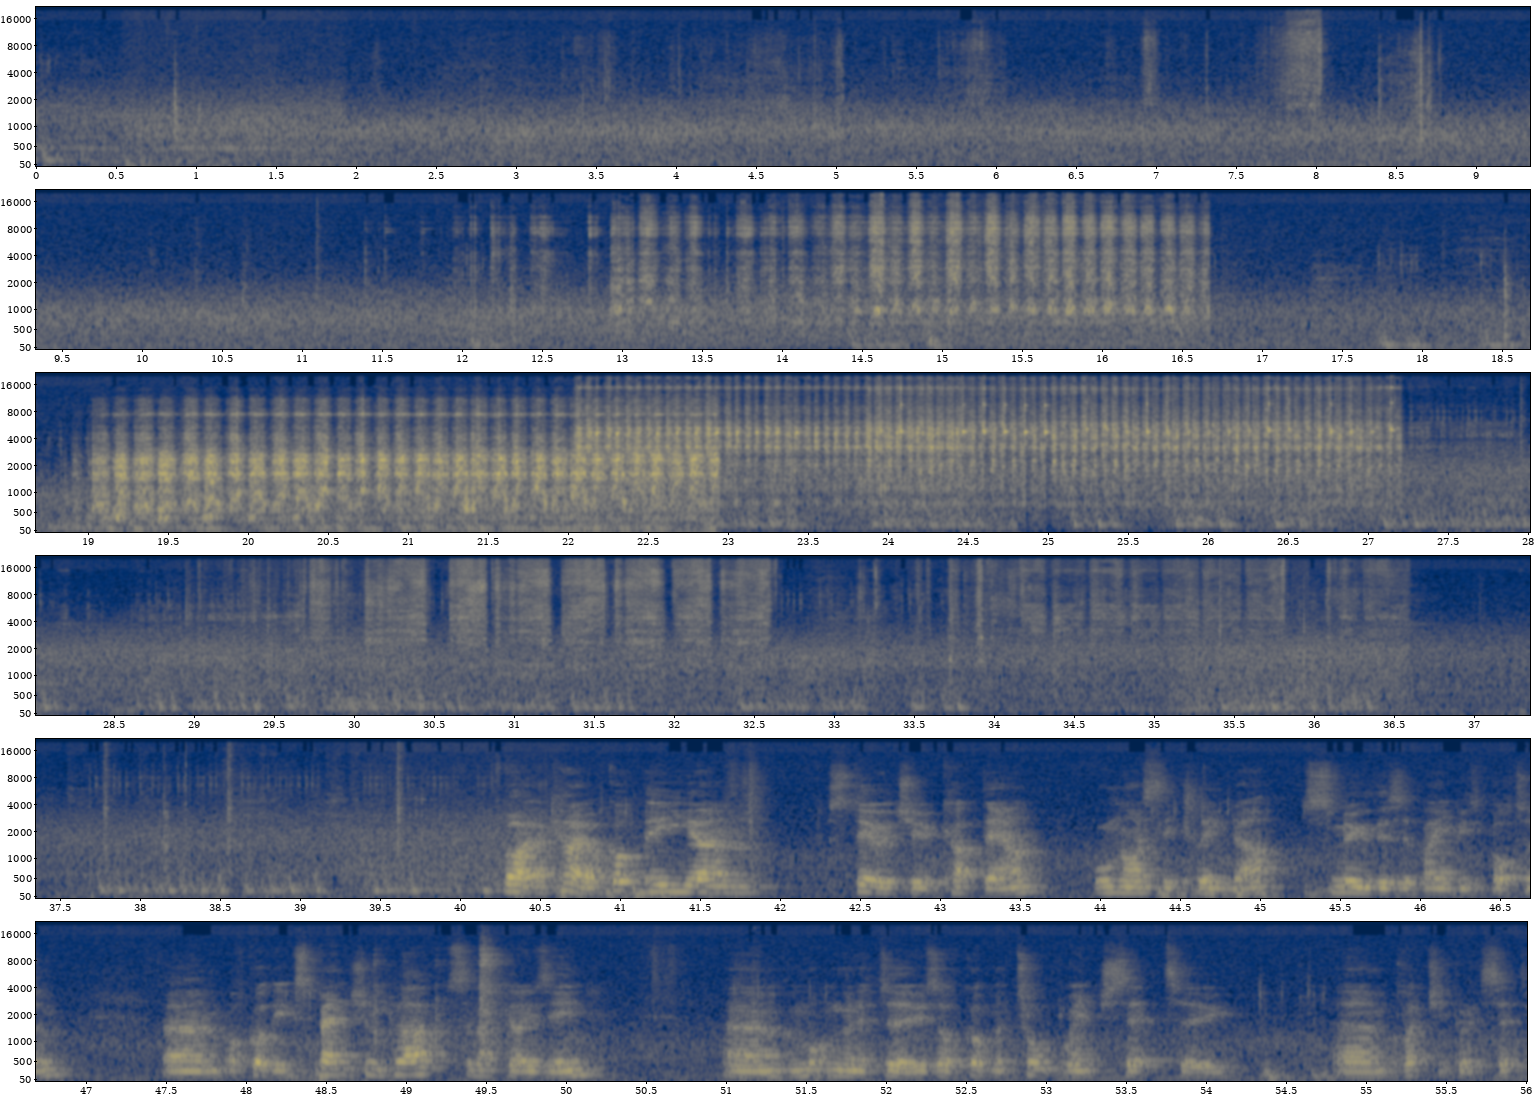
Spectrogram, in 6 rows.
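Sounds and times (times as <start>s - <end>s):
hand tools rasping metal tube: 12.3s - 16.7s, 18.8s - 27.4s, 29.0s - 32.6s, 33.7s - 36.6s.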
